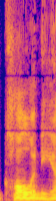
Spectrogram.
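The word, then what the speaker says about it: Cologny: The WEF headquarters is in Colony. I think I'm saying that right. C-O-L-O-G-N-Y. I think the G is silent, but I didn't look it up.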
